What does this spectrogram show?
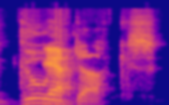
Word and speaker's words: Geoducks: It's spelled like Geoducks, but it's Gooey Ducks.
